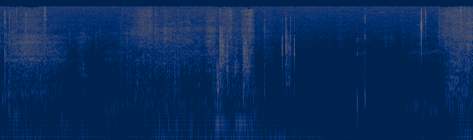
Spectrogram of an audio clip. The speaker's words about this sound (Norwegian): Nå blar du fælt Hva leter du etter? Nei, Jeg leter jo etter dette stedet hvor hun sier at Thorvald visste ikke selv at han var dødssyk.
